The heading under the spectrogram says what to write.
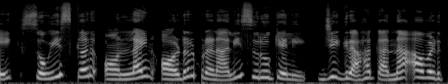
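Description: No technical faults can be heard anywhere in this recording.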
